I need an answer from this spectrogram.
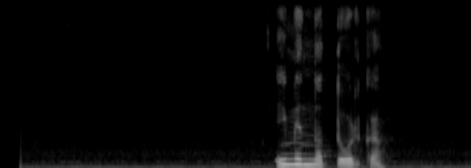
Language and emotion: Russian, neutral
